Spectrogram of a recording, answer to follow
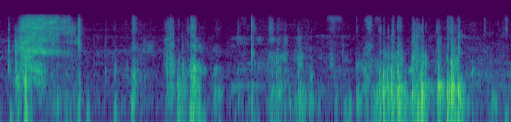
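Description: Cardboard shipping case being handled and lifted off the boxes packed inside it. There is a scrape of cardboard in the first second, scattered rubs and knocks, and a denser run of rustling and knocking near the end.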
